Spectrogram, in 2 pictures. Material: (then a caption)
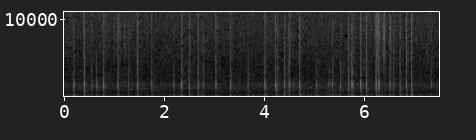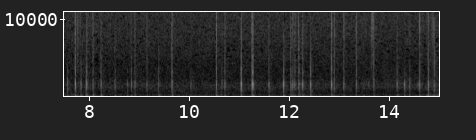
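Paper. Long pointed nails tap quickly and scratch on the paper cover of a large, thin paperback coloring book. The result is a steady stream of quiet, sharp clicks that die away almost instantly, each with a soft low thud, over faint scratching.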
